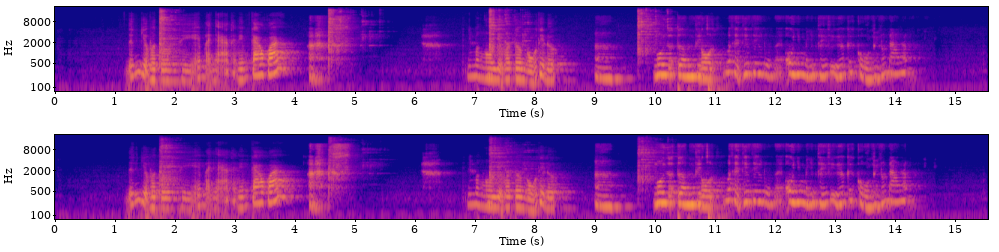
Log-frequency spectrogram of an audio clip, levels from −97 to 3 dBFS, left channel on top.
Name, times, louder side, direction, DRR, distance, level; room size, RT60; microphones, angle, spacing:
voice 1, 1.2-3.9 6.9-8.4 10.1-10.2 10.7-11.1, left 2 dB, 70° left, 2.7 m, -32 dB
Shatter, 1.7-2.2 4.6-5.4 7.2-8.0 9.7-10.3 10.9-11.0 11.3-11.4, left 6 dB, 85° left, 7.3 m, -39 dB
voice 2, 4.2-4.9 6.1-6.4 7.2-7.3 9.0-9.5 10.0-10.8 11.1-14.4, right 1 dB, 20° right, 1.8 m, -34 dB
29.5 x 29.0 x 6.5 m
head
